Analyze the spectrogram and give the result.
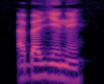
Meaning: third-person singular imperfect indicative of abaliéner
- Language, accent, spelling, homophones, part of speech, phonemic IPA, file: French, France, abaliénait, abaliénaient / abaliénais, verb, /a.ba.lje.nɛ/, LL-Q150 (fra)-abaliénait.wav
